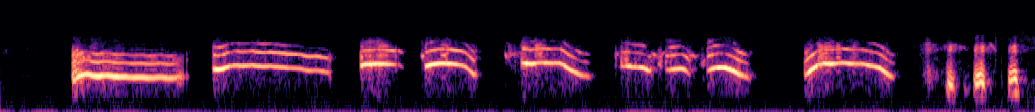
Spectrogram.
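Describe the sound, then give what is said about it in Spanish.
A man imitates an ostrich call in a contest, with a string of loud, wailing yelps, longer drawn-out cries first, then quicker choppy ones at the end, with no other sound around them. “¿Te dije imita avestruz o te dije imita perro atropellado?”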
